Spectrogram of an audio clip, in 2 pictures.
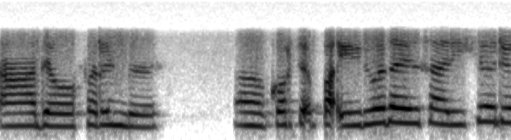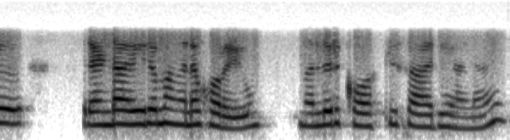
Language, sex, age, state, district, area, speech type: Malayalam, female, 18-30, Kerala, Kasaragod, rural, conversation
